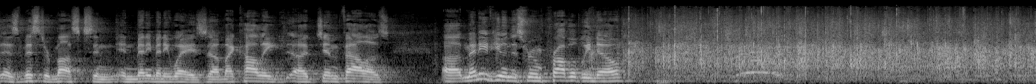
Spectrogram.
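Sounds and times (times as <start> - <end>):
speech: 0.0 - 6.6
audience applause: 5.8 - 10.3.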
